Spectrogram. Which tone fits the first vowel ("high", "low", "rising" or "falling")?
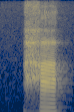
low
